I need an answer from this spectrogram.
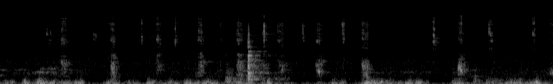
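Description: Close-miked chewing with the mouth closed: a run of soft, irregular wet clicks and smacks, several a second.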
